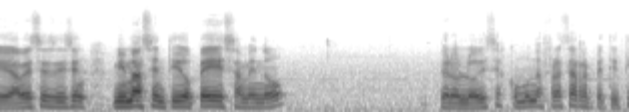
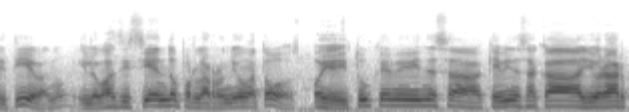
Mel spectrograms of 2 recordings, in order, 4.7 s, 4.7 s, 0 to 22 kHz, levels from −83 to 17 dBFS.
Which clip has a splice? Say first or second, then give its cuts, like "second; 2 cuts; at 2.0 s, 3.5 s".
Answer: second; 1 cut; at 2.2 s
